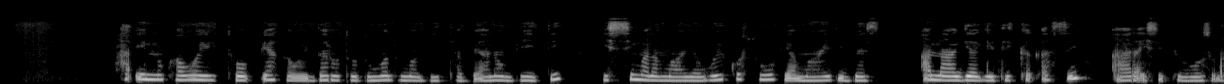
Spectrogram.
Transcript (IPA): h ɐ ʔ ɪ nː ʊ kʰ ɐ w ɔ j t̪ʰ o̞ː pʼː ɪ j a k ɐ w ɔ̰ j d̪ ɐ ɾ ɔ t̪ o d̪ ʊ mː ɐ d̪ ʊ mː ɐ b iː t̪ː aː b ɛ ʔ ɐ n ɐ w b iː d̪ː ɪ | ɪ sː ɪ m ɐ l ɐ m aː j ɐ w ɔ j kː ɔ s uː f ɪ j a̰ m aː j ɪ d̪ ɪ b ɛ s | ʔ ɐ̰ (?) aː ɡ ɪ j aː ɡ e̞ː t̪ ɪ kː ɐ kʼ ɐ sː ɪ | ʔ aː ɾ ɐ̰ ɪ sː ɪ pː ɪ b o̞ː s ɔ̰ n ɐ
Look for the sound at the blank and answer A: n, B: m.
A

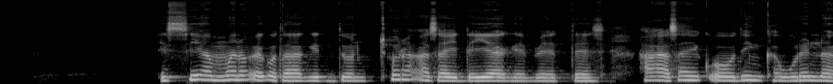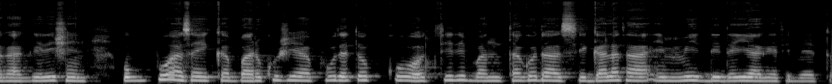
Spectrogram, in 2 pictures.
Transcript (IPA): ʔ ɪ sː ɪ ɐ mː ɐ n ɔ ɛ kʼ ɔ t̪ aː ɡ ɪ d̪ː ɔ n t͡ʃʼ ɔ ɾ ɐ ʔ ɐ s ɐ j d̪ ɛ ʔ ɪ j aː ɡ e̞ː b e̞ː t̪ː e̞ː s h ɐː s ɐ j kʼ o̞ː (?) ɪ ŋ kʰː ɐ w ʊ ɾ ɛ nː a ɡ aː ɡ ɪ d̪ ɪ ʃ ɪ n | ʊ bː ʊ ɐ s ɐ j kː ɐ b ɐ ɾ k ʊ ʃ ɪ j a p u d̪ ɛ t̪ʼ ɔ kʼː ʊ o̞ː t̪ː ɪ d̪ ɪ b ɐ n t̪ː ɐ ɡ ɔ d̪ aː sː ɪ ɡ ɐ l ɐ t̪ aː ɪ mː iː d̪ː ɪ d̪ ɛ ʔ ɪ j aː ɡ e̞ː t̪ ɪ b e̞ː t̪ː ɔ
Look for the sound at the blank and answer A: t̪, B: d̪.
B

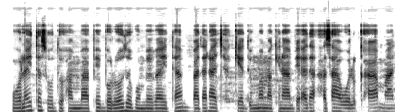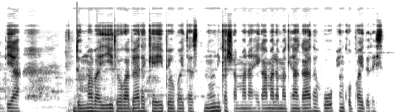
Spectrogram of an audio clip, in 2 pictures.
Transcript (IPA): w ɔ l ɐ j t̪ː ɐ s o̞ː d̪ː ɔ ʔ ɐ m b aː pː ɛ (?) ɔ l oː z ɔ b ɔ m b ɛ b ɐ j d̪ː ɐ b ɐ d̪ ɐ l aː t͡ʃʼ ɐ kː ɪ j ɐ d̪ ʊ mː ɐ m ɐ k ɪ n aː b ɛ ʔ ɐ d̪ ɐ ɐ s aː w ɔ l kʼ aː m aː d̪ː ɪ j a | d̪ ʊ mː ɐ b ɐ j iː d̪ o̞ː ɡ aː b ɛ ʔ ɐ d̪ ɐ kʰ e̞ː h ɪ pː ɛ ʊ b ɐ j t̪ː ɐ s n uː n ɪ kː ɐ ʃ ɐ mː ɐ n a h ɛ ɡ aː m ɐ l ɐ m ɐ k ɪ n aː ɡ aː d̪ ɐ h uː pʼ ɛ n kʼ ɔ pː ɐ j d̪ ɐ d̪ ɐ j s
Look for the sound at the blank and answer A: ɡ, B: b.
B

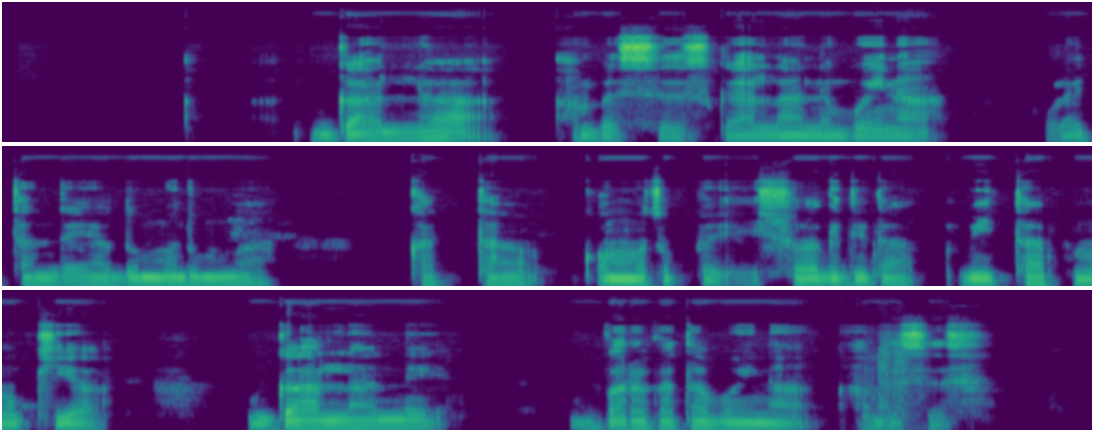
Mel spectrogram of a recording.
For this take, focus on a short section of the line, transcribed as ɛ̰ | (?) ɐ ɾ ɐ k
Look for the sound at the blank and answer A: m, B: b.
B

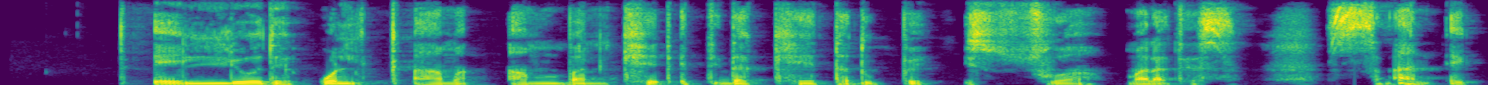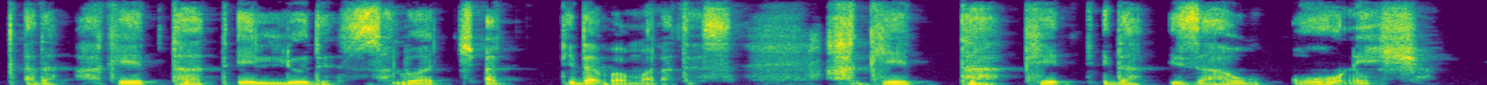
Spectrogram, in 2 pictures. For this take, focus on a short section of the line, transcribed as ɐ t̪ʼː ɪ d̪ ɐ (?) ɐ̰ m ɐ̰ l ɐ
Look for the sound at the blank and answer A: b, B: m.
A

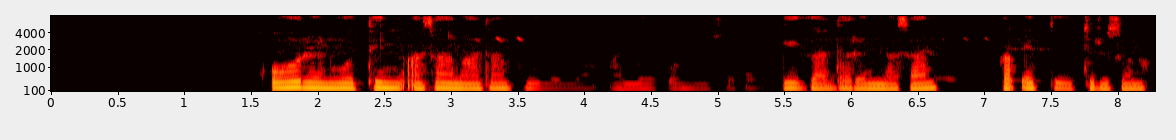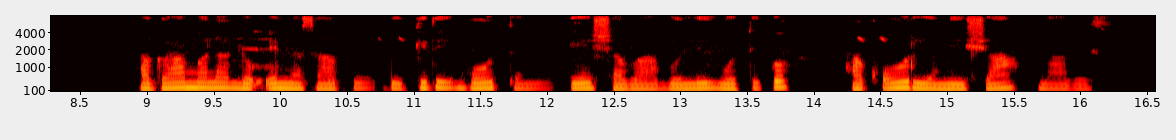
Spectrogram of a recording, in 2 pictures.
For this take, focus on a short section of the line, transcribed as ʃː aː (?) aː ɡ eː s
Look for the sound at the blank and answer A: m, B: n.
B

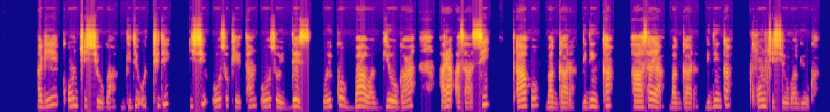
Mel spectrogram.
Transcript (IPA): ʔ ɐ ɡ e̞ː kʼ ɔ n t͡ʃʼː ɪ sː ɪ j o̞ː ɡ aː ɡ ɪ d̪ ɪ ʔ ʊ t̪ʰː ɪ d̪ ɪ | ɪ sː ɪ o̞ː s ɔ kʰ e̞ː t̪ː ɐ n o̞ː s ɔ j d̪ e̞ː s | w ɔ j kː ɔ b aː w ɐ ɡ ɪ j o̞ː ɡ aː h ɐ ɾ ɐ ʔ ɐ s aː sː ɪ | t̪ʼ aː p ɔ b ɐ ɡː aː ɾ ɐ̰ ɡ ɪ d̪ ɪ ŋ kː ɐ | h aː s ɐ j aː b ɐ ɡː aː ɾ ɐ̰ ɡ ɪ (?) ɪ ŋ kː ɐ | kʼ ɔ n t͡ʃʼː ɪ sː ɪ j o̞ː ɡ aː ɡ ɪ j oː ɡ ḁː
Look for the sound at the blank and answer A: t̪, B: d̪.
B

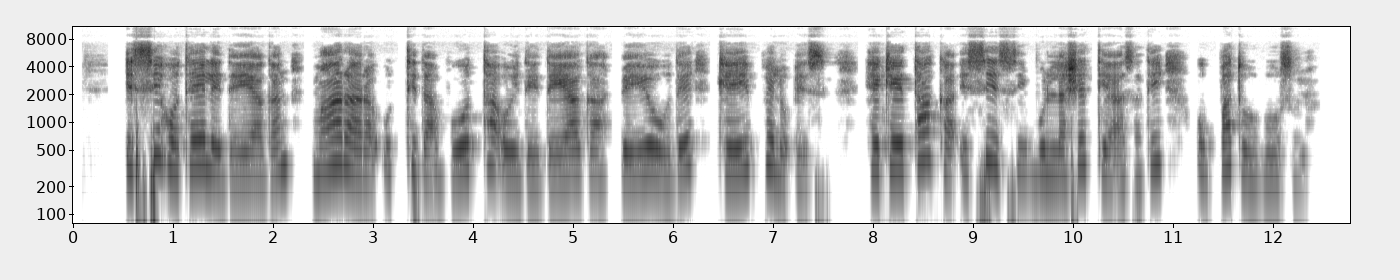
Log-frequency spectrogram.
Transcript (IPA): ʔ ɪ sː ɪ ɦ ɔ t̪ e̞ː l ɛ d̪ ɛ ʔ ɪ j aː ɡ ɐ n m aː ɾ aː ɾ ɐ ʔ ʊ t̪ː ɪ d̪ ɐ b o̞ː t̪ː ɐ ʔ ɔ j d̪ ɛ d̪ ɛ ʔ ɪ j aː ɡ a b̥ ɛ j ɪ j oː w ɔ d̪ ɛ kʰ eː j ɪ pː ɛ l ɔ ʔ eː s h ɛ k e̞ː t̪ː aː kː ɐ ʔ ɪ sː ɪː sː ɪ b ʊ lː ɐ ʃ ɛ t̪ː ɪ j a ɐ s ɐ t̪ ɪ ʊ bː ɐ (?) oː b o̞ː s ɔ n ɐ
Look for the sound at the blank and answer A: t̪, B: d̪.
A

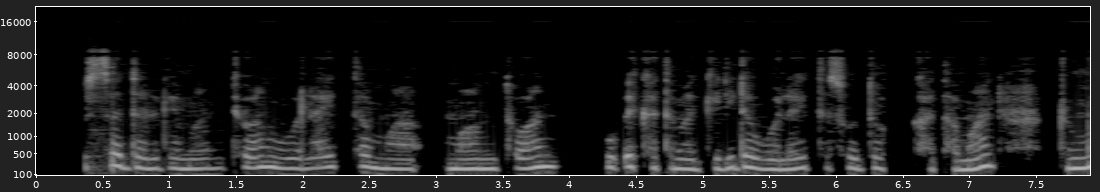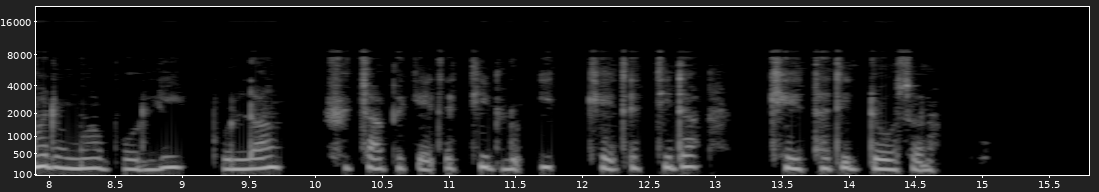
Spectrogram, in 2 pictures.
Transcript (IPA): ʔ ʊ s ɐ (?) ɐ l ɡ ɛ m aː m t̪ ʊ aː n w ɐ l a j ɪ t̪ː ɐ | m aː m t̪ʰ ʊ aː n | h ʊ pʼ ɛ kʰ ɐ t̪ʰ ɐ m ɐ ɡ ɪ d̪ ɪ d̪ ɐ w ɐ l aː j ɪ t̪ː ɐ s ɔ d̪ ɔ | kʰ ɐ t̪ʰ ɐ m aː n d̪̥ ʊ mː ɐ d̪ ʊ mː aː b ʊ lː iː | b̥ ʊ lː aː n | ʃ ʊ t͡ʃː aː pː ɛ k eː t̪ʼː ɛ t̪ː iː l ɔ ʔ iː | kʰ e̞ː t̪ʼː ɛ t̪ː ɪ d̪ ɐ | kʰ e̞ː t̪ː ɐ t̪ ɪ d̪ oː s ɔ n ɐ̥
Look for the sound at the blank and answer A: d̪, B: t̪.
A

